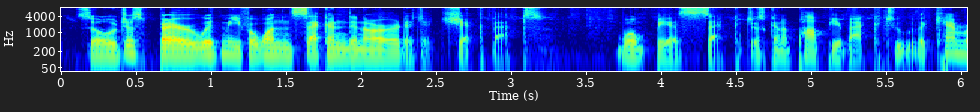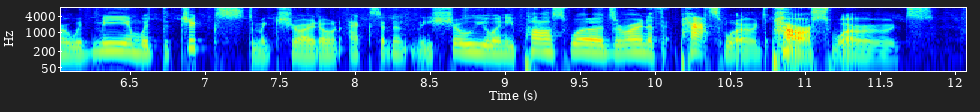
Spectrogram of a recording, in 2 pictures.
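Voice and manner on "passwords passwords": put-on pirate voice, lower. Joking about hidden passwords while talking like a pirate: put-on pirate voice. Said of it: "we are pirates now".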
